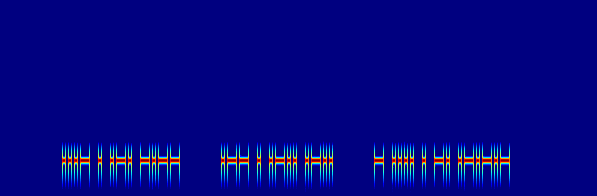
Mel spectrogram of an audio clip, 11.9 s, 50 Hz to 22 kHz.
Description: Morse code, heard as a keyed tone, about 20 wpm, 700 Hz. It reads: VERY WELL THEN.
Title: 2x Word-Spacing - Sentences from Top 200 Words - 20wpm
